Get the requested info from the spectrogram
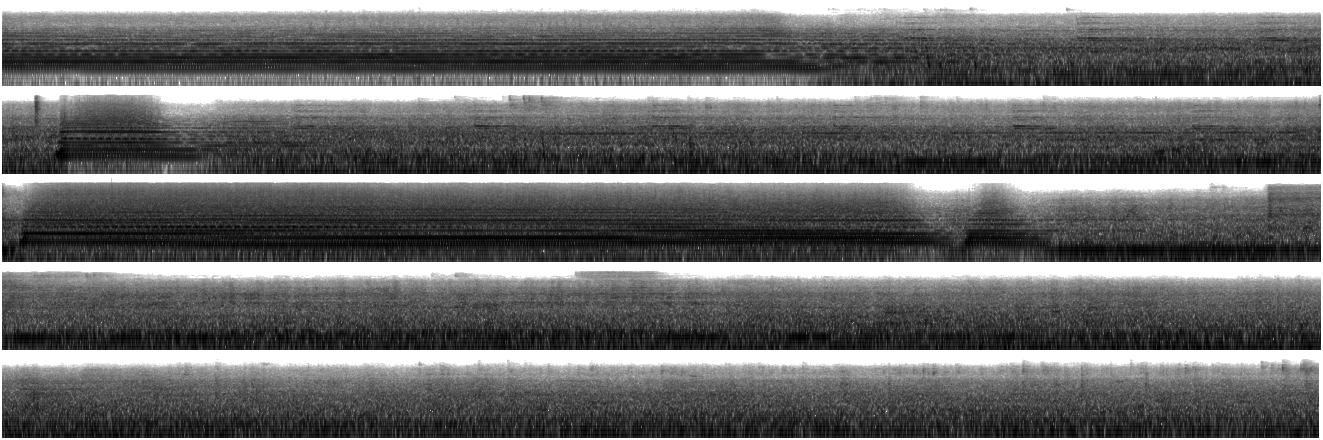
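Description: Freight locomotive horn sounding a long blast, a short one, then a longer and louder blast as the train draws up and passes. Between and after the blasts come the steady rumble and clickety-clack of loaded covered hopper cars rolling by, with the drone of the locomotive's diesel engine.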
